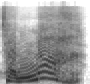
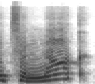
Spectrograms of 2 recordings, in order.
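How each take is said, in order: First: The final consonant is guttural, like Chet. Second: The final consonant is plain, not guttural. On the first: The speaker calls it right. "you're pronouncing the Kaf Sufit in the same way or very similar to how you pronounce the letter Chet, which is a guttural letter" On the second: The speaker calls it wrong. "that won't be perfect biblical Hebrew"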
